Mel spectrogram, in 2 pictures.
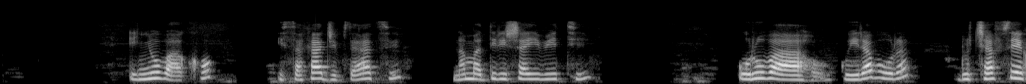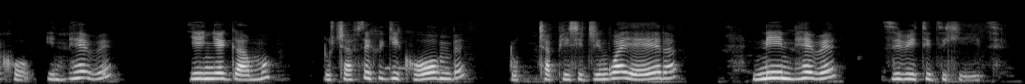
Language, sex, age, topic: Rundi, female, 25-35, education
